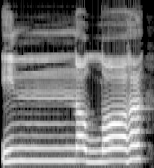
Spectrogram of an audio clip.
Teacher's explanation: اللہ کا نام پر پڑھا جائے گا کیونکہ اللہ کے نام سے پہلے زبر ہے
